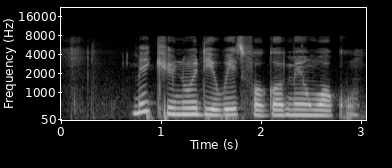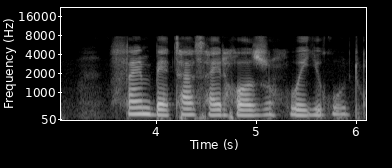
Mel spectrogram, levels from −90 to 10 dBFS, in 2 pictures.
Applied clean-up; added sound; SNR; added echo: none; none; none; none.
